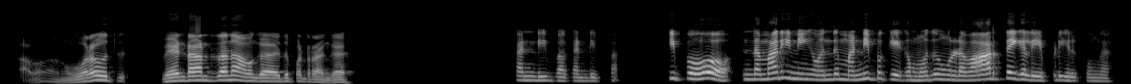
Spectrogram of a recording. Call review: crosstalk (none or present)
none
